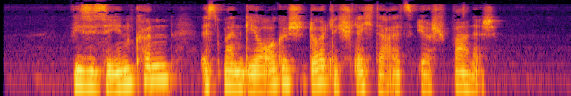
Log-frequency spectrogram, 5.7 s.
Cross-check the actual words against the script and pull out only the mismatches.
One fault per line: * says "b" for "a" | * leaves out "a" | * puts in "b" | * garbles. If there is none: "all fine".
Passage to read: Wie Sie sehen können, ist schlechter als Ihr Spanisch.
* puts in "mein Georgisch deutlich"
